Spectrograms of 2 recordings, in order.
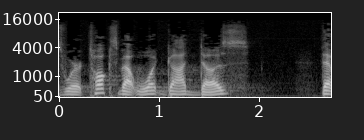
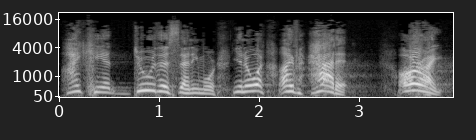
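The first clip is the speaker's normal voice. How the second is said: louder and higher, building to a loud snap; exasperated outburst growing to a shout; fed up; 5 semitones higher, 8 dB louder than usual. Retold or imitated. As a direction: throw your hands up at the end of your rope. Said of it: "you're just like".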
